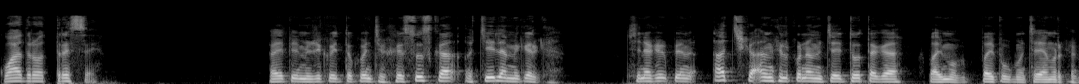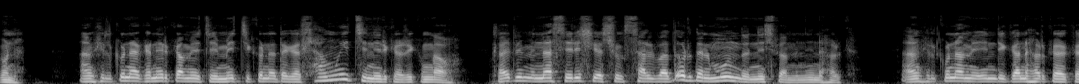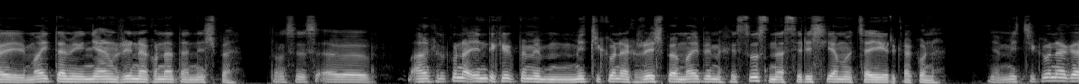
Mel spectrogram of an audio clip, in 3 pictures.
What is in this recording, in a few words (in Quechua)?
good news quichua cayambe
